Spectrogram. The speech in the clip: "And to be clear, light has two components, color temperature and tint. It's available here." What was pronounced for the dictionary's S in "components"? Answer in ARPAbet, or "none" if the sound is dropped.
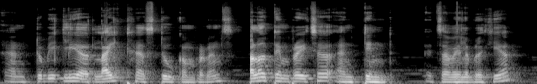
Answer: S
